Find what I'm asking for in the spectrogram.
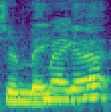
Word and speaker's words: jamaica: It's spelled like Jamaica, and they pronounce it Jamaica.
